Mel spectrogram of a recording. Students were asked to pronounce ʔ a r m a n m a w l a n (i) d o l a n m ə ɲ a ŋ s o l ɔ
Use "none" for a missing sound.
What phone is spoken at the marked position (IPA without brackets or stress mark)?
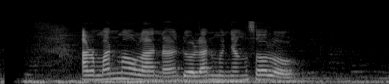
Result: a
